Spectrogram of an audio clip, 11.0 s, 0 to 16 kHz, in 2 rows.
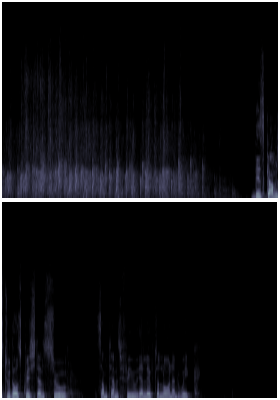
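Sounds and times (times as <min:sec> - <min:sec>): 
audience clapping in a large room: 0:00.0 - 0:04.6
speech: 0:05.0 - 0:09.5.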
